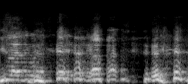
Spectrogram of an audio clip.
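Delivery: asked through a laugh. Real, not acted. Host to his co-host, laughing at his own line. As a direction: tease the friend while laughing. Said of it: "That was disgusting".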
